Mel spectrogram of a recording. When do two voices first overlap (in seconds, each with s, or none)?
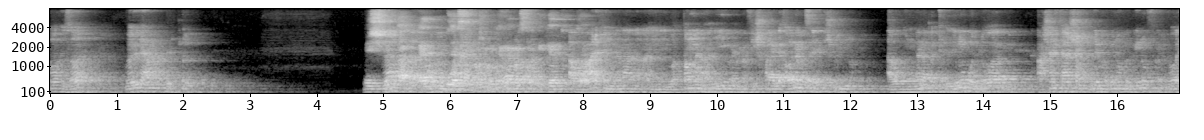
5.0 s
